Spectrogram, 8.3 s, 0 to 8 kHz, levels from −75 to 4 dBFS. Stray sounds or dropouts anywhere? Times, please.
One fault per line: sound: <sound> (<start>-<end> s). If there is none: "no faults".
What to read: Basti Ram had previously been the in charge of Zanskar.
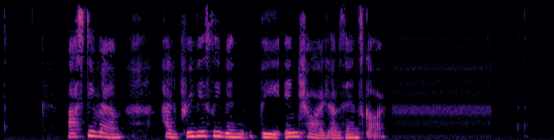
no faults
